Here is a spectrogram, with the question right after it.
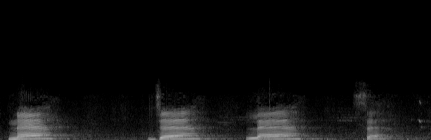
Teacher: इनका उच्चारण करते समय जीभ मसूड़े से जाकर टकराती है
